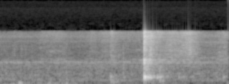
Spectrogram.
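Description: A single sharp knock about one and a half seconds in, followed by a brief scraping rustle, from kitchen utensils as flour is measured into a mixing bowl.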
